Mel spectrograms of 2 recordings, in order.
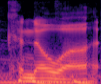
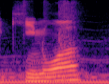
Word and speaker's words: quinoa: apparently very very common but like you know quinoa I used to call it canoa. That's what I I I used to call that quinoa canoa and I was like yeah canoa that the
